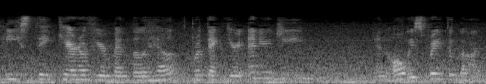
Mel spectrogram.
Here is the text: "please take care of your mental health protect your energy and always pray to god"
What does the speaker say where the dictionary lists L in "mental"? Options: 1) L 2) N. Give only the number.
1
